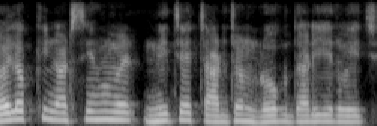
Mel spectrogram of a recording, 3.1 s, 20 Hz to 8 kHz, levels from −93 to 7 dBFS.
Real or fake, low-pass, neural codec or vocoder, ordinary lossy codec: fake; none; codec, 16 kHz, 4 kbps, FreqCodec, smaller model; none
